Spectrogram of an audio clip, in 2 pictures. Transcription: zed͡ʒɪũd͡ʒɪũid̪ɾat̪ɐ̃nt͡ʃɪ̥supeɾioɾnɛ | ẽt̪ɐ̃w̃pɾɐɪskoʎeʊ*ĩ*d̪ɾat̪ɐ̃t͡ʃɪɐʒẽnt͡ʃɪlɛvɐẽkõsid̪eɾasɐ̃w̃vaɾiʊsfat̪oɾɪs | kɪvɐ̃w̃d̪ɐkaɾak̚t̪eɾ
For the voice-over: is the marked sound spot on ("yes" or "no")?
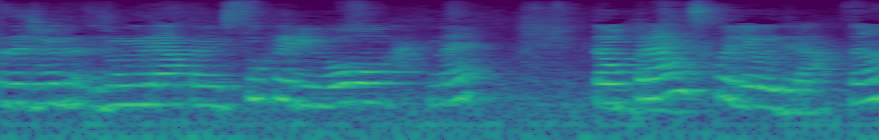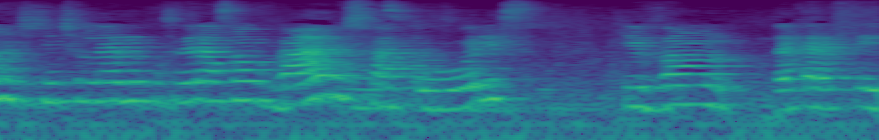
no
